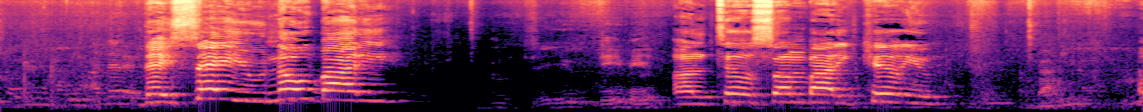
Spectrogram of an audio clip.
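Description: A young man raps forcefully at close range.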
